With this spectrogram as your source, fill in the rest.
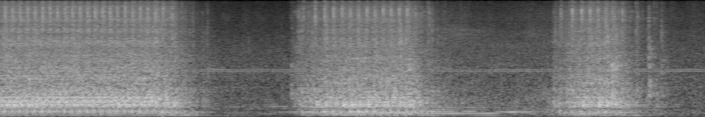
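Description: A sewing machine stitches the fabric sides of a jungle hammock, running in three loud, close bursts of rapid mechanical whirring and clatter, separated by short quieter pauses.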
